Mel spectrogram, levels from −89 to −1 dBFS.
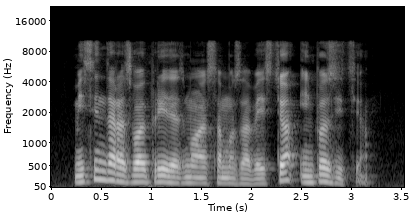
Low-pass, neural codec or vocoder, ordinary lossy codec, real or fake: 9.9 kHz; none; none; real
